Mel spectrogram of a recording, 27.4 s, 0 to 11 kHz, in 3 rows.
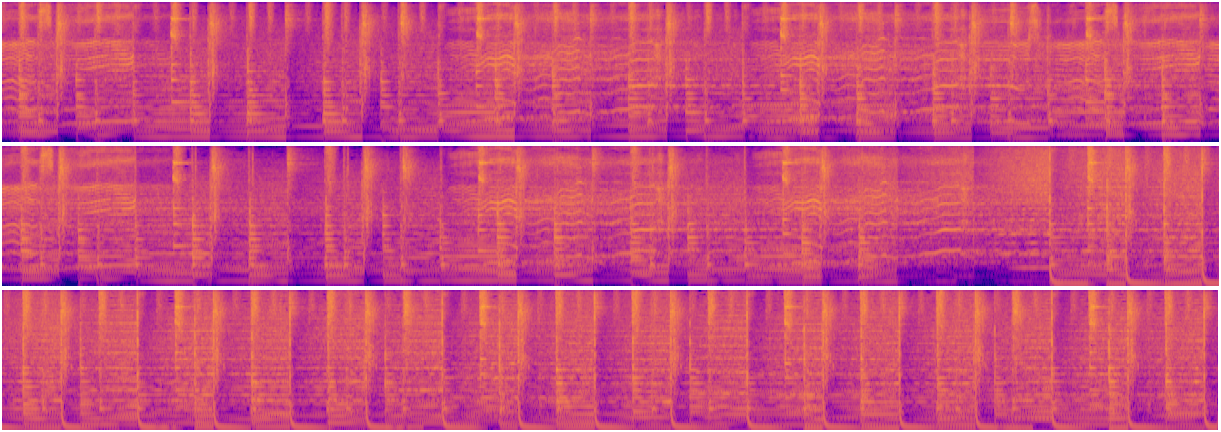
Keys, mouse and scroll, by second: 0.5 click, 1.1 shift+d, 1.7 click, 2.3 click, 2.6 shift+d, 3.7 click, 5.0 space, 24.7 click, 25.3 click, 25.9 click.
